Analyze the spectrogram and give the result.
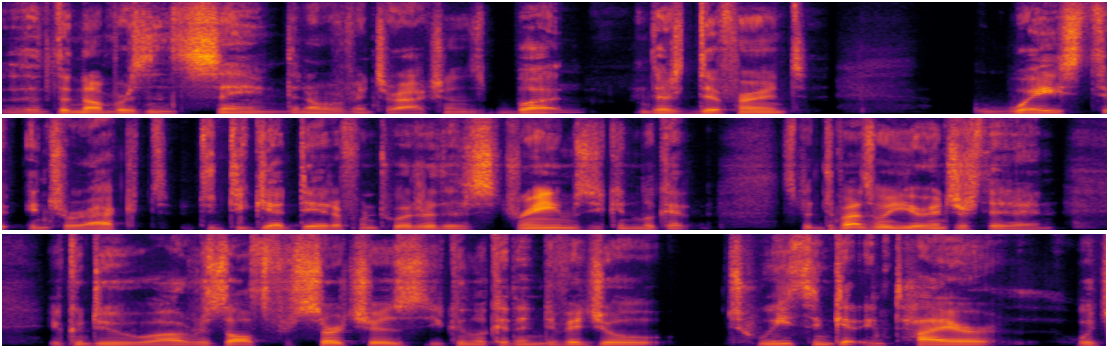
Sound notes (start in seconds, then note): none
